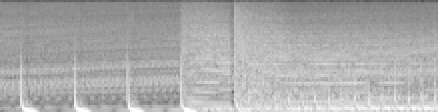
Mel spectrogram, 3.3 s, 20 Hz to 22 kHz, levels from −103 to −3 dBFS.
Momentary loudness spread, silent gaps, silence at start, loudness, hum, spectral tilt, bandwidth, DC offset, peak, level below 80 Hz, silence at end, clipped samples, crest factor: 3 LU; none; 0 s; -9 LUFS; none; -4.5 dB/octave; over 20 kHz; under 0.1%; 0 dBFS; -18 dBFS; 0 s; 0.2%; 10 dB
